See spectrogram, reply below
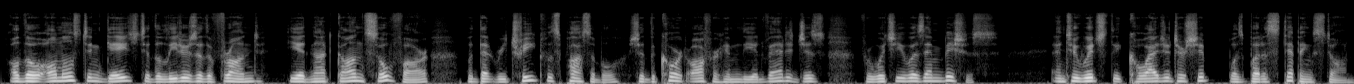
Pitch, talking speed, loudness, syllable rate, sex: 135 Hz, 185 wpm, -18 LUFS, 5.4 syllables/s, male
